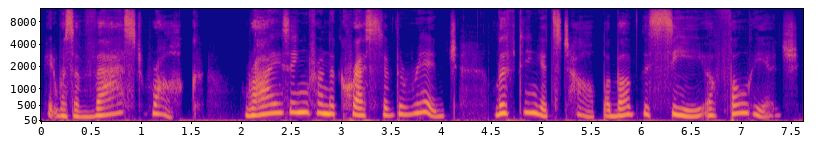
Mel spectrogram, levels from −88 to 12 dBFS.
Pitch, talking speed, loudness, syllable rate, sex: 220 Hz, 155 wpm, -19 LUFS, 4.0 syllables/s, female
